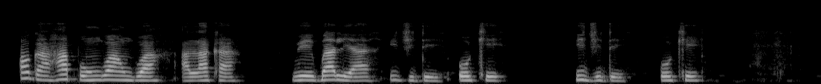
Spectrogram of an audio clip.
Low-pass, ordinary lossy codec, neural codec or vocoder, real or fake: 7.2 kHz; Opus, 32 kbps; none; real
